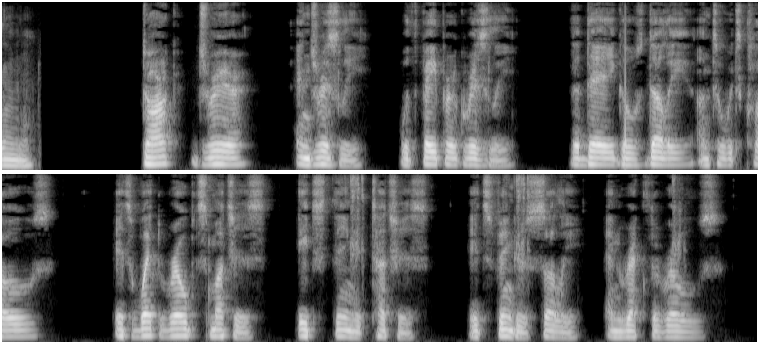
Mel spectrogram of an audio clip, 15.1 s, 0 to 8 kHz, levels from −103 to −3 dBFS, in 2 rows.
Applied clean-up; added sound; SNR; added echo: neural mask model DeepFilterNet 3.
